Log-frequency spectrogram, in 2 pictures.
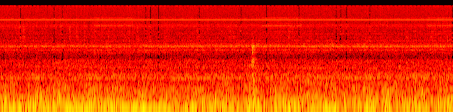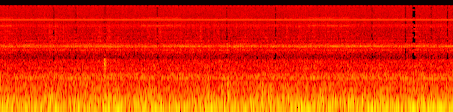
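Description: Tyres rumble over packed snow.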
